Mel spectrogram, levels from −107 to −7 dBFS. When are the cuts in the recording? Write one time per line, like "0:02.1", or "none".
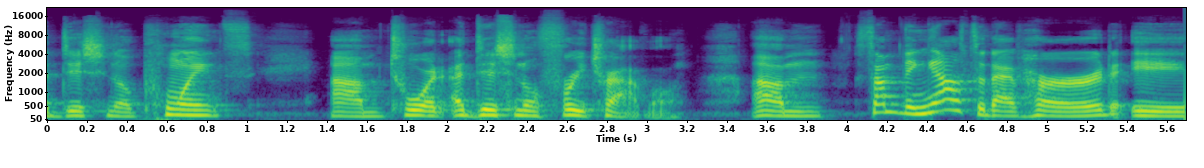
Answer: none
